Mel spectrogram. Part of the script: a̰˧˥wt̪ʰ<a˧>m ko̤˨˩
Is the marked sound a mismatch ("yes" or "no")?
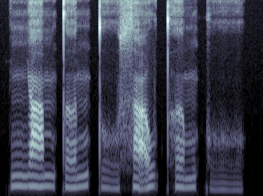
yes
